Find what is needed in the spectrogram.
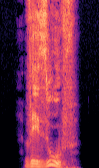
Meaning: Vesuvius (mountain and active volcano in central Italy)
- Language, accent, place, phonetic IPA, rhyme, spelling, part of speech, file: German, Germany, Berlin, [veˈzuːf], -uːf, Vesuv, proper noun, De-Vesuv.ogg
